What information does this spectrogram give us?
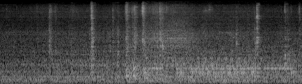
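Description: Car engine pulling up to a drive-thru, a low steady rumble with a few light clicks and ticks over it.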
